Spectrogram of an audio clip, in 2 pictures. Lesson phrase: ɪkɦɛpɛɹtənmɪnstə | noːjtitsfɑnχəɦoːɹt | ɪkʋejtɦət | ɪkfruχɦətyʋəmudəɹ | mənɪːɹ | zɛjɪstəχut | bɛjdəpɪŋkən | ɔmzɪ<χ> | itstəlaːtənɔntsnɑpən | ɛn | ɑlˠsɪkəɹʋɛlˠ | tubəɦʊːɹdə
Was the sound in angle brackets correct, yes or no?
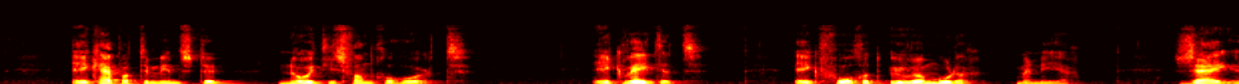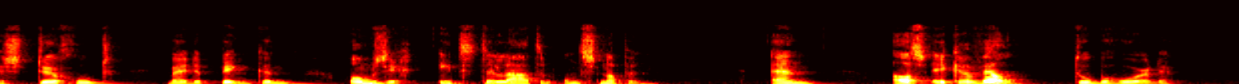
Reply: yes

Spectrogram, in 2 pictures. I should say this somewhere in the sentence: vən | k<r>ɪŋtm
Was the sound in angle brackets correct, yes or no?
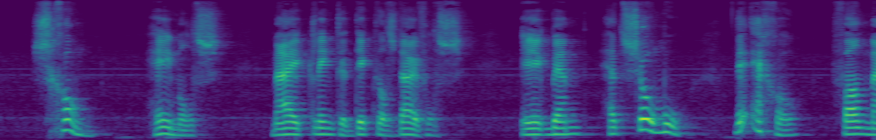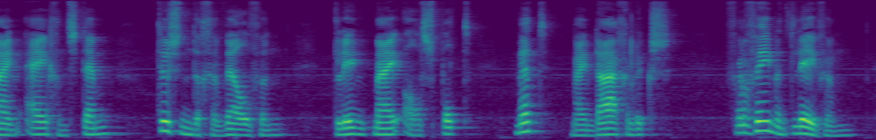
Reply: no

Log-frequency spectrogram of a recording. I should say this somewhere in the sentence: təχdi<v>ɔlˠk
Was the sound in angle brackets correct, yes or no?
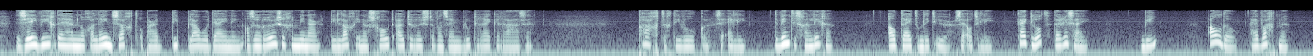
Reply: no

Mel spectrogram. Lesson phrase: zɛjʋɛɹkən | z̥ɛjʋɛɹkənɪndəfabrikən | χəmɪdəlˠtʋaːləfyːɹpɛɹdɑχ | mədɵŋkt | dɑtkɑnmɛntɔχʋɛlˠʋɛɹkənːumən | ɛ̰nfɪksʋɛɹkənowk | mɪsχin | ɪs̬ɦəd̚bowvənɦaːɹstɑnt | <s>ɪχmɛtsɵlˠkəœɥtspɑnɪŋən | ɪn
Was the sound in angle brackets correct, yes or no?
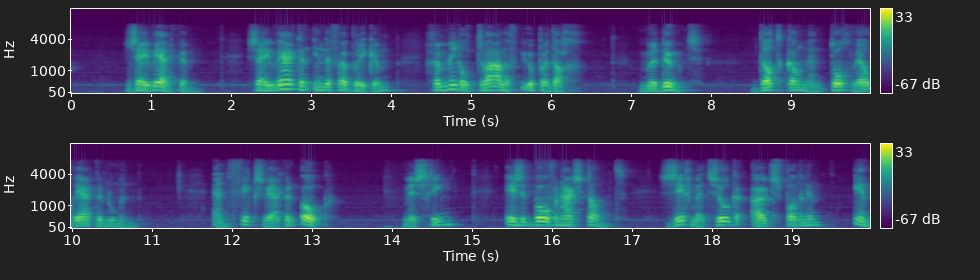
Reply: no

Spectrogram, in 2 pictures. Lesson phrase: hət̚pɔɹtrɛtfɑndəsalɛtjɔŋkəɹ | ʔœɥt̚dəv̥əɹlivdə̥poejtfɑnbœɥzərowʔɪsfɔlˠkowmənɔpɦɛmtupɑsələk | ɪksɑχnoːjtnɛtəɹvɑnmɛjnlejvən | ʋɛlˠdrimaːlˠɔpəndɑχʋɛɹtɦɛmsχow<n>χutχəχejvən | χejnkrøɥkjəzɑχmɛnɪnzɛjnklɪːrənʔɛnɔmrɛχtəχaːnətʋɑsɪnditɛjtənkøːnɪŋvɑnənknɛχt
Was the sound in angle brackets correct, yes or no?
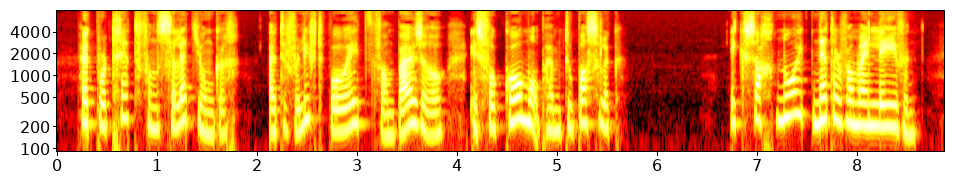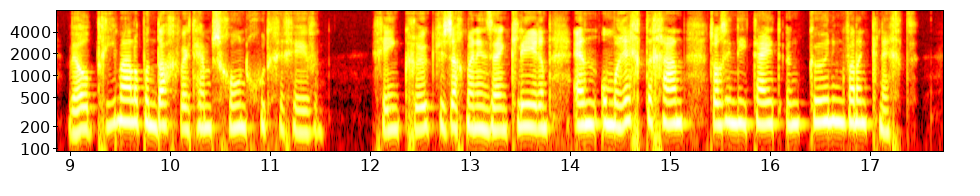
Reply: yes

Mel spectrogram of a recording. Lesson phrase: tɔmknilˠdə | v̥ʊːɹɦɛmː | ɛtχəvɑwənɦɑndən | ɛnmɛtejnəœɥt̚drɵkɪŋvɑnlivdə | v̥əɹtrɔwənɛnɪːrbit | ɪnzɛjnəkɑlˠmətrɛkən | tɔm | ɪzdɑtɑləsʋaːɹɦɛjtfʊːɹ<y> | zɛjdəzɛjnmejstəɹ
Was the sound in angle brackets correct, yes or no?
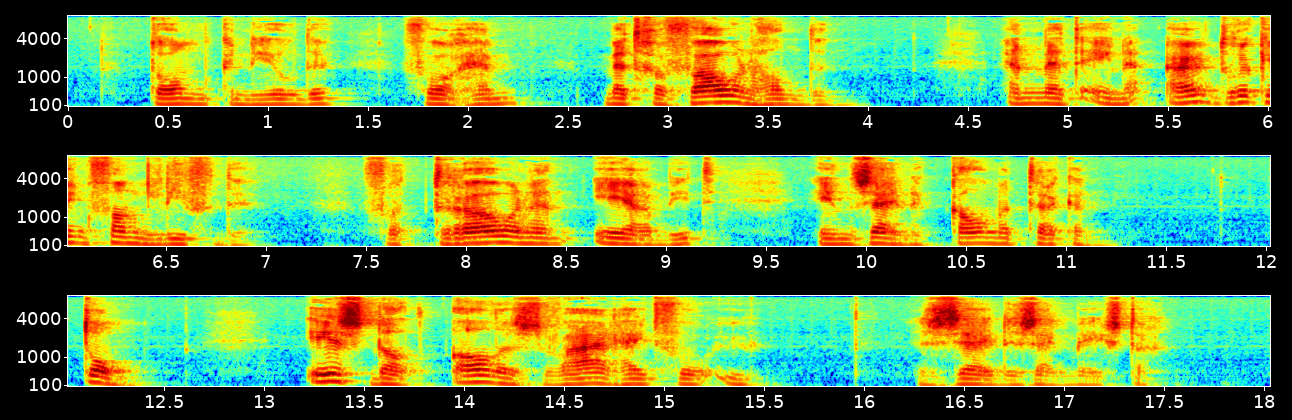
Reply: yes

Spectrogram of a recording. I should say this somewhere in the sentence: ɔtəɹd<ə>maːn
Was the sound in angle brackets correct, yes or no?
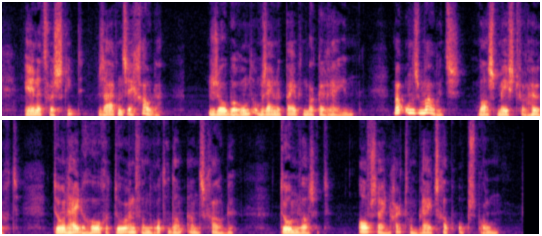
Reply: no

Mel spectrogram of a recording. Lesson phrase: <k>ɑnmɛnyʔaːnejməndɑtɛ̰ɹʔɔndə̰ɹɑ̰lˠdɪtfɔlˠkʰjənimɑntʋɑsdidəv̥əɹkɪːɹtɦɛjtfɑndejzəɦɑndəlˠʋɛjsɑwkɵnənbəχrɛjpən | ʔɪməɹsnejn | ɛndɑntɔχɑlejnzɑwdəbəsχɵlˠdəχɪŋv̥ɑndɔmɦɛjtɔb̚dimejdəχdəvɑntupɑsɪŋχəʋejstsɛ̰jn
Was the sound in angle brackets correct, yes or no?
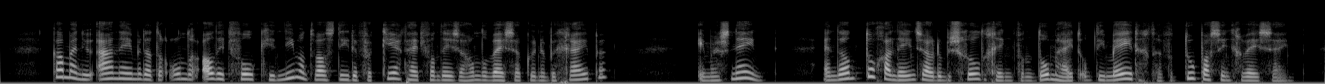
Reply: yes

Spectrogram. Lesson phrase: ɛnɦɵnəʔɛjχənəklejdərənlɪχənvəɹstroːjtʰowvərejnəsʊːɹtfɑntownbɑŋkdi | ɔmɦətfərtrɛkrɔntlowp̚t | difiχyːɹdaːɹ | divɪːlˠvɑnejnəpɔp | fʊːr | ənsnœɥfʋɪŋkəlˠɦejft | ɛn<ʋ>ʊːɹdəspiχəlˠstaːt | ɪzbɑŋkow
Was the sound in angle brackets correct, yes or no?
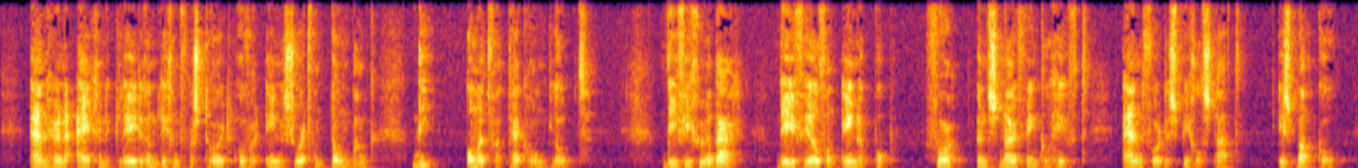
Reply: no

